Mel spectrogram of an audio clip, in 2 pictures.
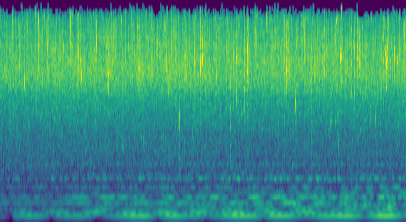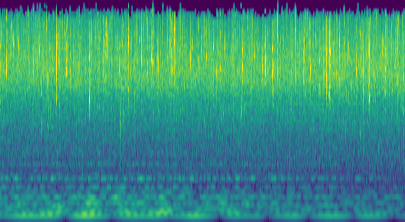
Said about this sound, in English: The sparkling clear water is raining down, splattering on the rocks below. As you approach this waterfall, the sound reverberates, drowning out all other sounds.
